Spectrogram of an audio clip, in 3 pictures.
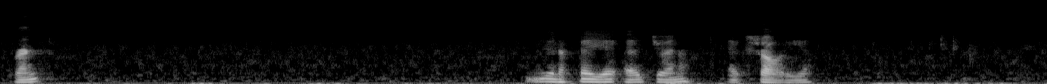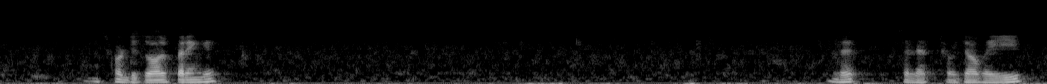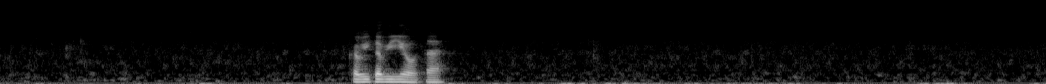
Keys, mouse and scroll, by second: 3.7 right click, 5.0 shift+right click, 6.2 shift+right click, 6.6-8.6 shift+middle drag, 8.6 shift+right click, 9.4 ctrl+z, 10.2 shift+right click, 10.5-12.5 middle drag, 12.5-13.0 scroll up 2, 13.0-14.3 shift+middle drag, 14.3 shift+right click, 15.2 shift+right click, 16.0 ctrl+z, 16.5 shift+right click, 17.3 ctrl+z, 17.8 shift+right click, 18.5 ctrl+z, 19.0 shift+right click, 19.8 middle click, 20.2-21.5 scroll up 1, 21.5 ctrl+z, 22.2 shift+right click, 23.3 shift+right click, 23.8-24.8 scroll down 1, 25.8 shift+right click, 26.4-26.9 scroll up 2, 26.9-28.9 shift+middle drag, 28.9 shift+right click, 29.2-31.4 middle drag.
